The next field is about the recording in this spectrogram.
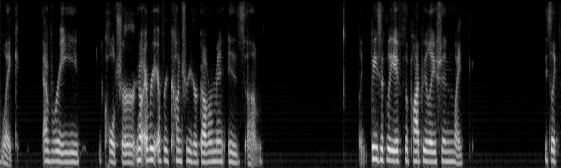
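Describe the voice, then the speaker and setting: Female co-host, slightly low register, informal and hesitant news talk, dry close recording. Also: steady tone, moderate pace, pauses often, mellow, no echo. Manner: hesitant, careful to qualify claims. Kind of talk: casual news discussion.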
